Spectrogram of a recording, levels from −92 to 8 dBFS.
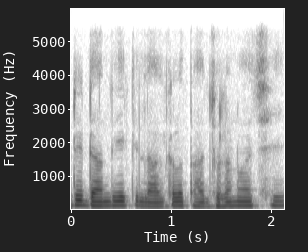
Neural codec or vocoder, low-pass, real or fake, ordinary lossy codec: none; 5.4 kHz; real; none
